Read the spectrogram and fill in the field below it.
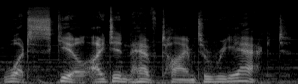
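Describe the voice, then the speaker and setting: A let's player with a medium-pitched male voice reads a visual novel aloud at a slow pace, dramatizing the narration. Game music plays behind him.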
